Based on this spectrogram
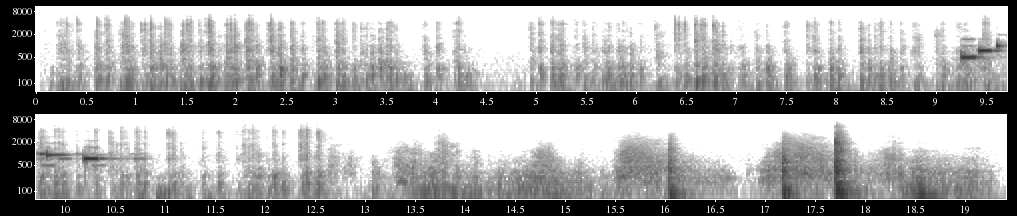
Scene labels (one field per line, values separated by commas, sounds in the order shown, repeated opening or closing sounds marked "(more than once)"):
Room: office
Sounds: keyboard typing, phone ringing, wardrobe or drawer (more than once)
